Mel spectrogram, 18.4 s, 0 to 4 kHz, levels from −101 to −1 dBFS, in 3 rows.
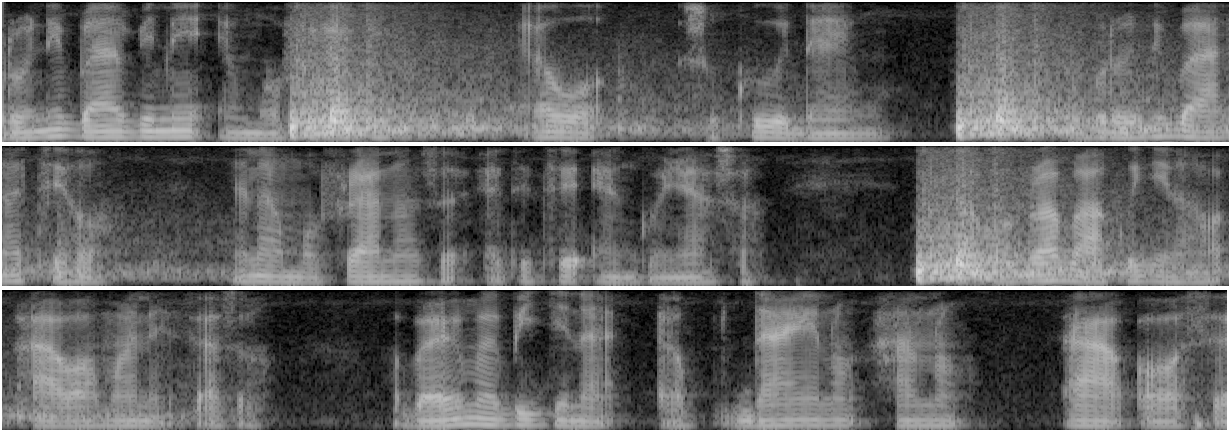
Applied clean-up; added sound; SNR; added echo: none; Fireworks; -3 dB; none.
